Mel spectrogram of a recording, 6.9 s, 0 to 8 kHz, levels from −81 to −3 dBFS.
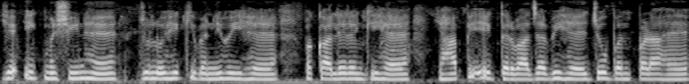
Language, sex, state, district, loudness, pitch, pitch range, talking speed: Hindi, female, Uttar Pradesh, Jyotiba Phule Nagar, -19 LUFS, 195 Hz, 190-205 Hz, 225 wpm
